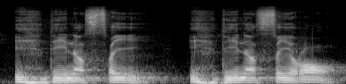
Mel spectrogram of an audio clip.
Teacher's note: Nah, ini sod itu butuh perjuangan memang untuk bisa betul-betul, karena sama-sama meletakkan lidah di gigi taring, di gigi seri maksudnya, meletakkan lidah gigi seri. Tetapi kalau sin itu tipis, sod itu tebal. Bedanya cuma tebal sama tipis.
